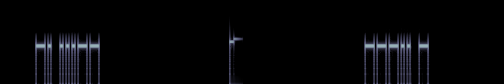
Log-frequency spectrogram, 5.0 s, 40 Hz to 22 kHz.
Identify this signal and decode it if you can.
Morse code, heard as a keyed tone, about 40 wpm, 700 Hz. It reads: N3 8T
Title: Common Cut Numbers - 2-Digit 40wpm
